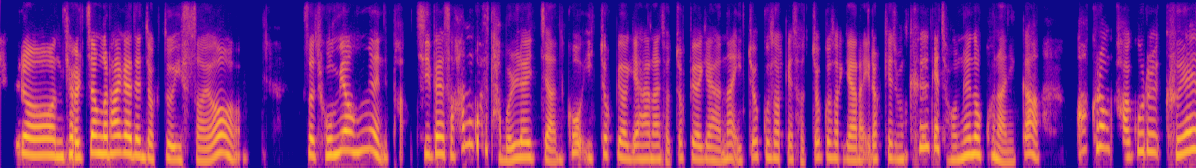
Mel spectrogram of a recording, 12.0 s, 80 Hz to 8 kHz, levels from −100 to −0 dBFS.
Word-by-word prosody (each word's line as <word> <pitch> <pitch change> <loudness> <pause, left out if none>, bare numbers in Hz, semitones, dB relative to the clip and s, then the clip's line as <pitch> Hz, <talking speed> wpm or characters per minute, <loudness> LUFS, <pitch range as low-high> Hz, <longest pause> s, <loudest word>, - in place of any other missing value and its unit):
그런 245 - +5
결정을 260 +3 +5
하게 270 -1 +7
된 240 -3 +3
적도 200 -1 0
있어요. 195 +6 0 0.7
그래서 245 -3 +2
조명은 280 -1 +2
바 - - -13
집에서 255 -1 +1
1 360 +9 -3
곳에 405 -6 -2
다 210 - -8
몰려 190 +5 +1
있지 210 -1 -1
않고 155 -3 -3
이 205 - -9
쪽 250 -1 -5
벽에 200 -4 -1
1 195 0 -2
저 - - -9
쪽 210 - -10
벽에 190 -2 -2
1 180 +3 -4
이 170 - -7
쪽 220 - -4
구석에 205 -3 -4
저 180 -4 -13
쪽 215 - -4
구석에 205 -3 -5
1 175 -1 -1
이렇게 195 +3 -5
좀 190 -1 -6
크게 360 -1 0
정해 200 - -1
놓고 245 -2 +1
나니까 190 - -2 0.4
'아 320 - -3
그럼 360 -1 +2
가구를 285 +6 -1
그에 290 +6 +3
220 Hz, 355 characters per minute, -23 LUFS, 195-265 Hz, 0.7 s, 하게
